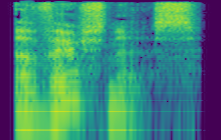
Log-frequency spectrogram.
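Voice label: "averseness", English, British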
